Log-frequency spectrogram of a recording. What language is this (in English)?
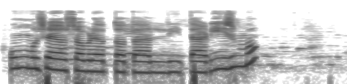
Galician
